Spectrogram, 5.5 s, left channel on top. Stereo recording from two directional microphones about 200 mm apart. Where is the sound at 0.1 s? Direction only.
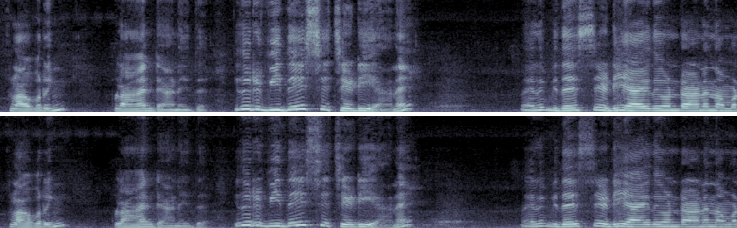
40° left (ahead or behind).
